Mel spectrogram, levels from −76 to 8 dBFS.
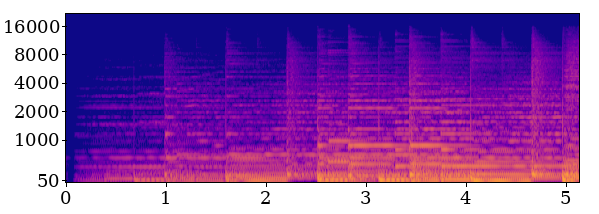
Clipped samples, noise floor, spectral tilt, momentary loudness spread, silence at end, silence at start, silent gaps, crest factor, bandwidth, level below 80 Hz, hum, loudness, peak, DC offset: under 0.1%; -41 dBFS; -7 dB/octave; 14 LU; 0 s; 0.25 s; none; 16 dB; 14 kHz; -22 dBFS; none; -20 LUFS; -4 dBFS; under 0.1%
